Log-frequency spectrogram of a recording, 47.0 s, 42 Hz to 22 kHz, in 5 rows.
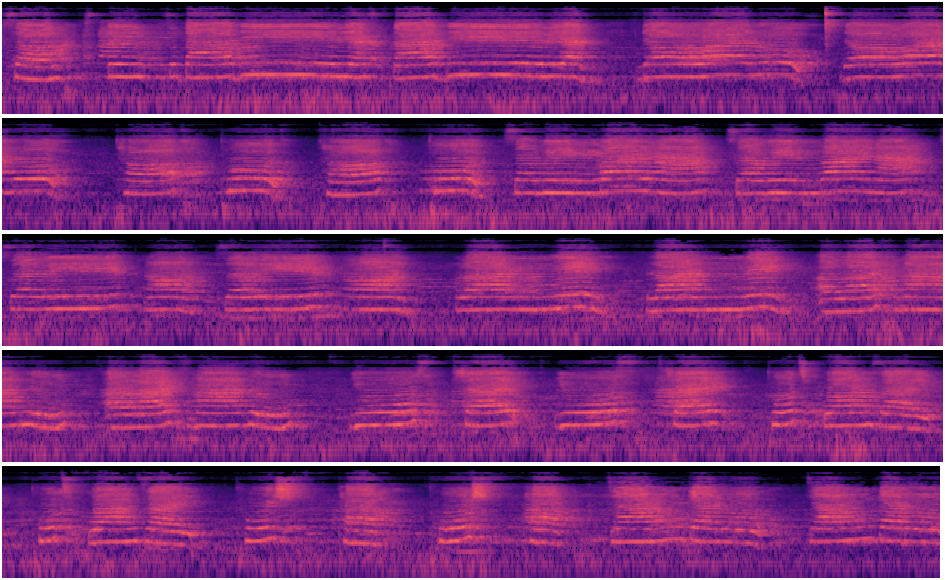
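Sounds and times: children reciting in unison: 0.0 - 47.0.

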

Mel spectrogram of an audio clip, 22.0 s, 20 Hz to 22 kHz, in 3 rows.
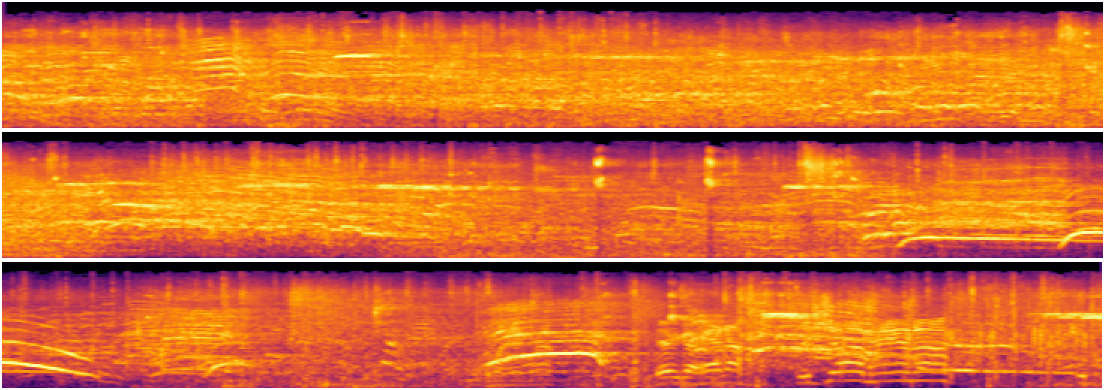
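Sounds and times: spectator chatter and calls: 0.0 - 22.0
sneakers squeaking on court: 10.0 - 13.1.

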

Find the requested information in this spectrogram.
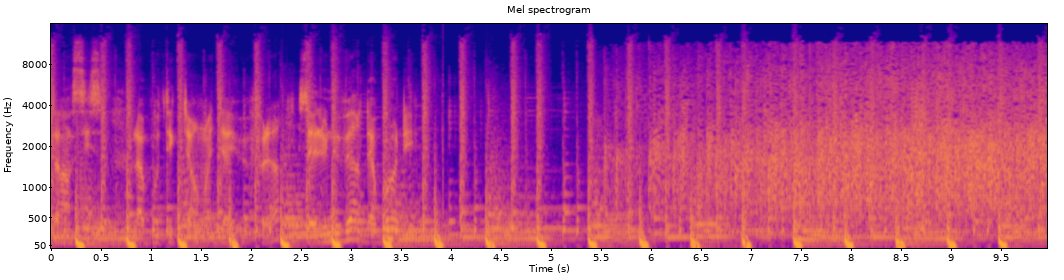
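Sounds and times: upbeat music with bass drum: 0.0 - 9.9.

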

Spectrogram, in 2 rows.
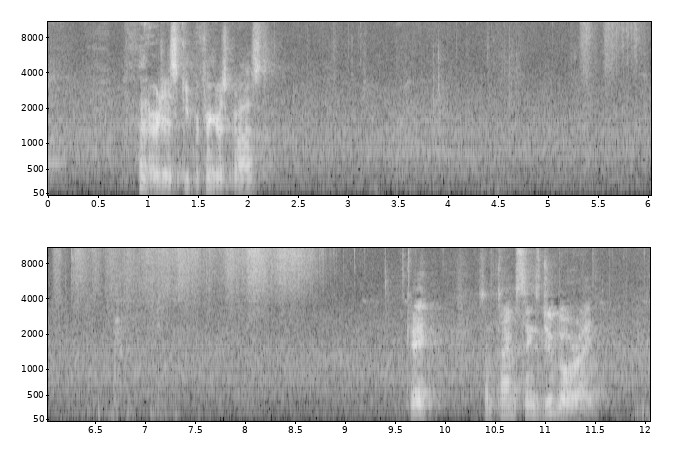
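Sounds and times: steady low hiss: 0.0 - 12.0.

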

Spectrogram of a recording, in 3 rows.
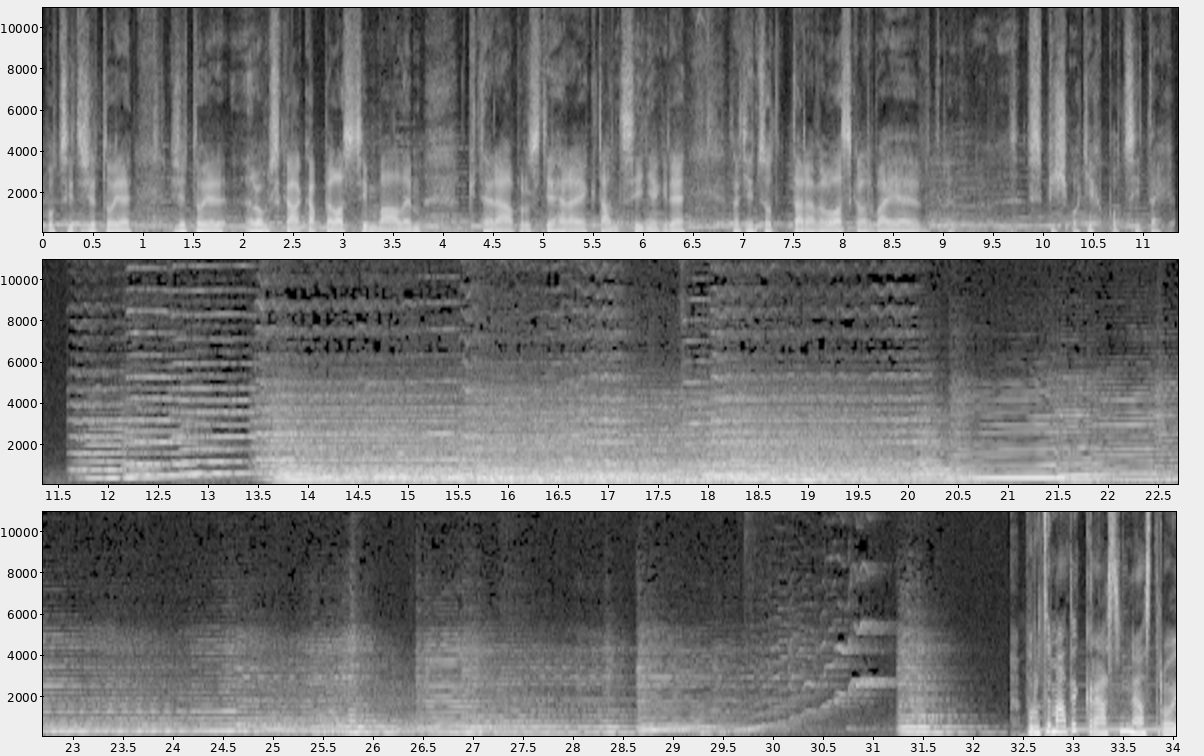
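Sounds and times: solo violin: 0.0 - 33.9
string orchestra: 0.0 - 34.0.

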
